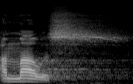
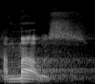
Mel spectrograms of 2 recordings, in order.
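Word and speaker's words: Emmaus: those two friends were walking to a mouse that's a proper pronunciation a mouse those two friends that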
